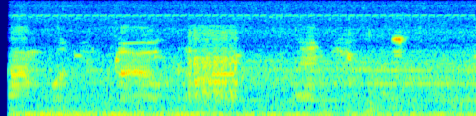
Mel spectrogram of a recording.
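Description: Indistinct talking inside a car cabin over the low, steady rumble of the car's running engine.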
